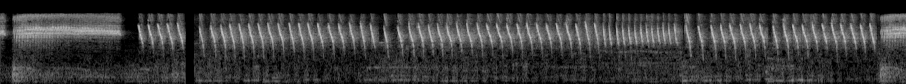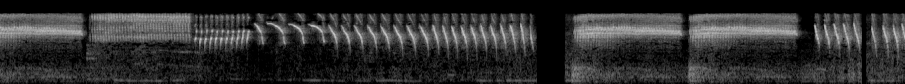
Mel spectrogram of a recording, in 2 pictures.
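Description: A small bird sings a fast, high, buzzy chattering song close by.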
